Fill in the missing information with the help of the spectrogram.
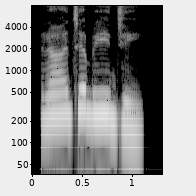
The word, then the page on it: ರಾಜಬೀಜಿ: Kannada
